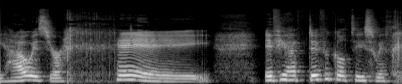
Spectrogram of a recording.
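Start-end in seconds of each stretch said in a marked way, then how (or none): 1.1-2.1 G said the Dutch way, throaty KHAY, drawn out. Shown as a demonstration. Teacher checks learners' Dutch G, long throaty sound. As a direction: hold the scraped Dutch G into a long ay.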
